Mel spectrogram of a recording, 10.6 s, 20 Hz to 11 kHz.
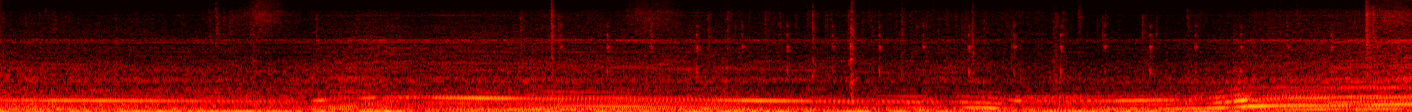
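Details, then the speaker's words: Jeep Gladiator JT 3.6L V6 with a new AWE Trail Edition exhaust, climbing a hill and downshifting: a deep steady drone that dips and climbs with each gear change, with a soft gurgle on shifts. Normal exhaust note. "so i love the way it sounds when it shifts it's got that verbal sound i don't know what else you call it"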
